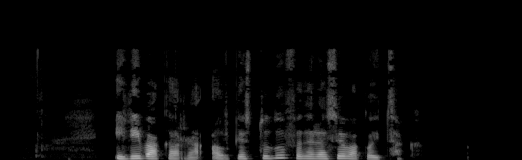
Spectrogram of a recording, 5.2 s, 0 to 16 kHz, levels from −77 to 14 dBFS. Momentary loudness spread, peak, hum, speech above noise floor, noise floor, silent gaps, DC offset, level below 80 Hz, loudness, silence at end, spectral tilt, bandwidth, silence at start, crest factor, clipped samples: 11 LU; -2 dBFS; none; 52 dB; -77 dBFS; none; under 0.1%; -78 dBFS; -25 LUFS; 1.2 s; -5.5 dB/octave; 11.5 kHz; 1.15 s; 26 dB; under 0.1%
